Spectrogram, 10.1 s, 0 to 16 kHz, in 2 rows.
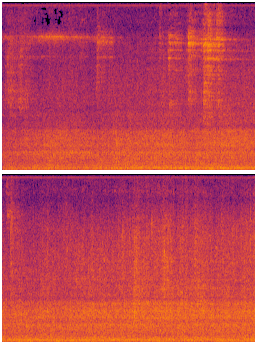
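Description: Class 60 diesel locomotive passing with its train: steady engine and wheel noise on the rails, growing a little louder about two seconds in.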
